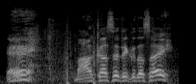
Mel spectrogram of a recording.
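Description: A man's voice: high voice, lively intonation, moderate pace, fairly bright tone, a little hiss or hum. A man playing a loyal resistance knight in a Japanese video game, speaking formally with deference and earnest conviction. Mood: earnest, respectful.

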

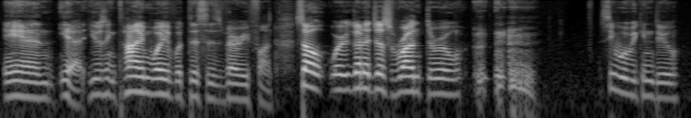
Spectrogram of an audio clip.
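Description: A man hosting a gaming livestream in casual commentary, greeting viewers by name and walking through his build, a little stuffy from a cold and clearing his throat now and then. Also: a little high, unhurried, bright, forceful tone, no echo. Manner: walks through game build details. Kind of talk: casual live gameplay commentary.

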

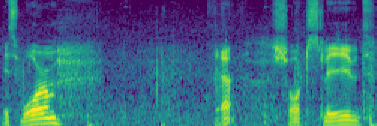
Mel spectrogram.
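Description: A man in his thirties talks to a handheld camera at arm's length while he walks a summer forest trail. His voice is low and he speaks slowly, in short, halting phrases. Faint outdoor ambience sits behind him. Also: a little hiss or hum, rough recording. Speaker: outdoor vlogger. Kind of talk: casual vlog to camera.

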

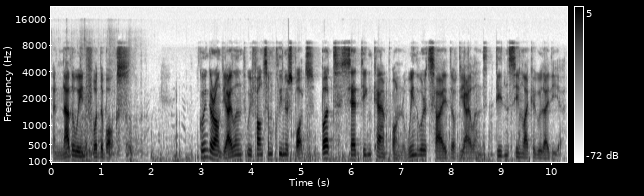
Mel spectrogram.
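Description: A man narrating his sailing trip as a travel vlog voice-over, in a relaxed tone with wry understatement. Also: deep voice, moderate pace, dull audio, background noise. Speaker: boating vlogger. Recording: music playing underneath.

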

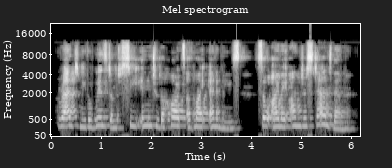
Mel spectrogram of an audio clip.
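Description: A woman playing an earnest, reverent young heroine in an audio drama, with a solemn, deliberate manner. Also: high voice, fairly bright tone, distant mic, rough recording. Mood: solemn pleading.

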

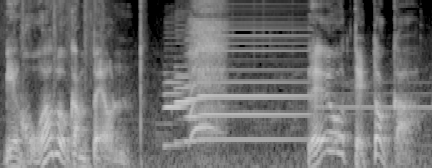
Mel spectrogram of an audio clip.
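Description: Creaky-voiced, jovial old grandpa coach. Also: male voice, on the low side, wildly swooping pitch, takes it slowly, loud music behind the voice, exaggerated voice. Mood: encouraging. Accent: Castilian Spanish. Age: older. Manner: encouraging, storytelling. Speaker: grandfather and children's soccer coach. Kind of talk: animated cartoon dub acting.

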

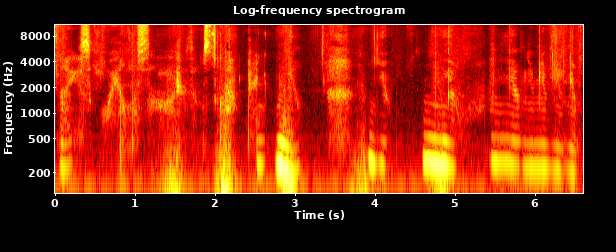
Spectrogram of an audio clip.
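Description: A woman voicing a playful, doting pet cat in an ASMR roleplay, whispering softly and meowing between her words. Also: on the high side, steady tone, takes it slowly, a little hiss or hum. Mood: whispery, playful. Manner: soft whispering with repeated meows.

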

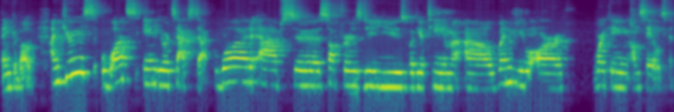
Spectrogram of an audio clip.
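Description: A young woman in her twenties hosting a podcast, asking measured interview questions over a video call. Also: mid-range voice. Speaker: podcast host. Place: room indoors. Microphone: laptop camera on a video call. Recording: echoey room.

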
